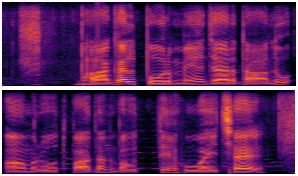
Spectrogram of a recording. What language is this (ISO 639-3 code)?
mai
